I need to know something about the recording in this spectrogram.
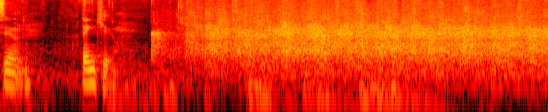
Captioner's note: applause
